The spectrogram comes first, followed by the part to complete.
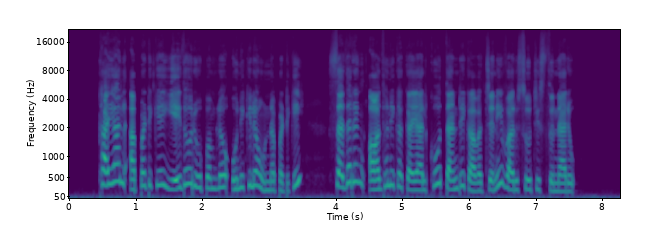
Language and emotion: Telugu, neutral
